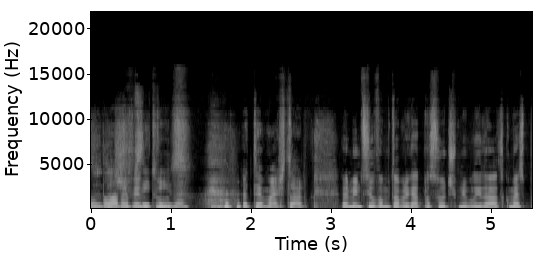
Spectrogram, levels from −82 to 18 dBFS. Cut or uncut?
uncut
